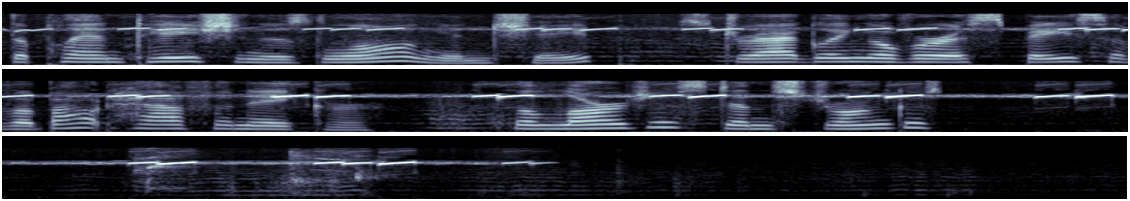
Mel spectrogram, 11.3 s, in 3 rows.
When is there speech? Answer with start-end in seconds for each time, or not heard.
0.0-6.9.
